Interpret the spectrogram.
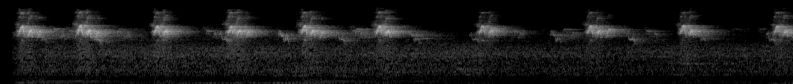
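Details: A house sparrow (Passer domesticus) gives loud, bright chirps, about one every second, each a short harsh chirrup repeated steadily over quiet background noise.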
